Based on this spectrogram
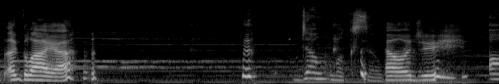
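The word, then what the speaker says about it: Aglaea: Algae? That spelling is pronounced algae. So yeah, technically, yeah, maybe it's algae. But it is Aglaya.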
